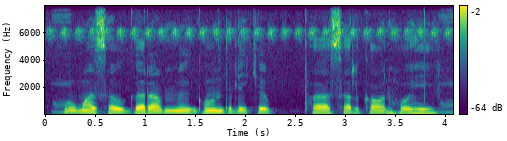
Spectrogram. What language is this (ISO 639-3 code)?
hne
